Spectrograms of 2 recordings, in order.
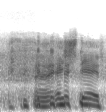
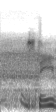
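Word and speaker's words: Estève: Estev being the proper pronunciation, of course, but Steve will do.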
